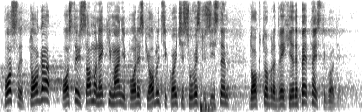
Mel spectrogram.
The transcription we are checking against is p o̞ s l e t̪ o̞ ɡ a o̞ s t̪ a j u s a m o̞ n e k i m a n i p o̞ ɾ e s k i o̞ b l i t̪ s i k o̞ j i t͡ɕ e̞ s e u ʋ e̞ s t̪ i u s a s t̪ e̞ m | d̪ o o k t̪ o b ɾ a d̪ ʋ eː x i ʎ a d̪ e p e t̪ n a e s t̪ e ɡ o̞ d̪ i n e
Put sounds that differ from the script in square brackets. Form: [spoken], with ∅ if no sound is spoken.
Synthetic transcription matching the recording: p o̞ s l e t̪ o̞ ɡ a o̞ s t̪ a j u s a m o̞ n e k i m a [ɲ] i p o̞ ɾ e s k i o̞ b l i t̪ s i k o̞ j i t͡ɕ e̞ s e u ʋ e̞ s t̪ i u s [i] s t̪ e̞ m | d̪ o o k t̪ o b ɾ a d̪ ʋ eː x i ʎ a d̪ e p e t̪ n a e s t̪ e ɡ o̞ d̪ i n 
